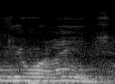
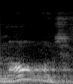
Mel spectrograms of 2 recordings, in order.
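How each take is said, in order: First: The name is said as two separate words. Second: The name is squeezed into one short word. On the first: This is how outsiders say it. "They don't say New Orleans down there" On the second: This is how locals say it. "It's like one word"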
